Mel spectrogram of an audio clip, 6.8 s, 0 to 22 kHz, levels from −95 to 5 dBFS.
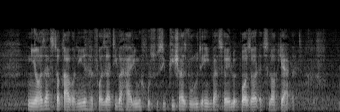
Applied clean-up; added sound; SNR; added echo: none; none; none; reverberation time 1.0 s.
